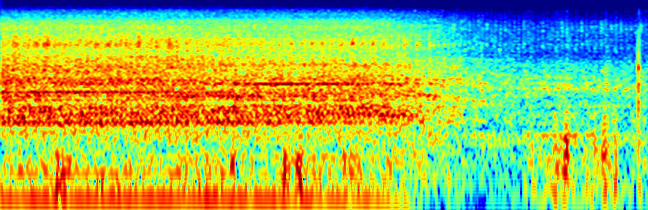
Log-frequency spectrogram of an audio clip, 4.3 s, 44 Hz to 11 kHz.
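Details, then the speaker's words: Ford Fusion, Duratec 1.4 engine, 118,000 km, fast idle around 1800 rpm with a regular light tapping about three to four per second through the engine note; the owner suspects the valves. "Ну это клапана явно. Клапан."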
